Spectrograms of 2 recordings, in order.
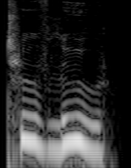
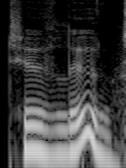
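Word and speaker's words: Tove Lo: So I actually have had Tovlo on repeat a little bit. – Someone told me that it's pronounced Tuvlu. Because she's Swedish, right? – Tuvlu.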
